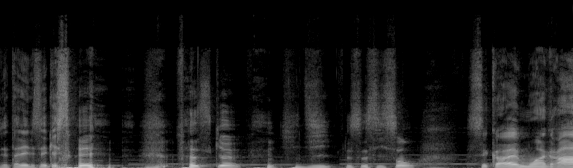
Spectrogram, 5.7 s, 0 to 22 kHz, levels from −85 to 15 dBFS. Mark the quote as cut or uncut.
uncut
